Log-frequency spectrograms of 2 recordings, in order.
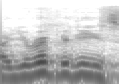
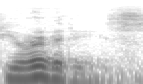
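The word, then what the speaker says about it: Eurybates: So when you look at these things in um in orbital element in space you see clumps right and everybody uh uripidities is the brightest I have to say we've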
